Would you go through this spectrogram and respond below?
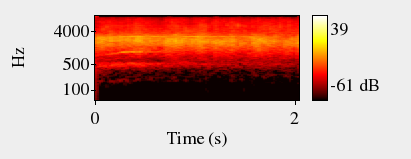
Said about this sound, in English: Somebody clap unto the Lord.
